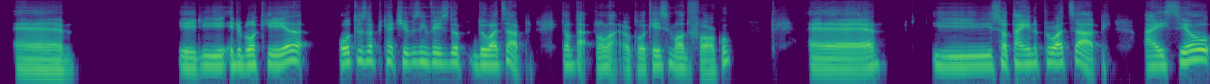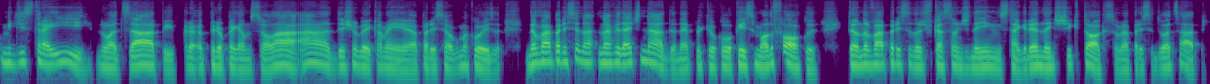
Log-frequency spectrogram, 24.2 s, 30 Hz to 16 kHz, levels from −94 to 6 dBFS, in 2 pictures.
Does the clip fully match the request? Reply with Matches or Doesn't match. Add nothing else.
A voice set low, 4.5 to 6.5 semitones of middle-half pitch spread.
Matches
